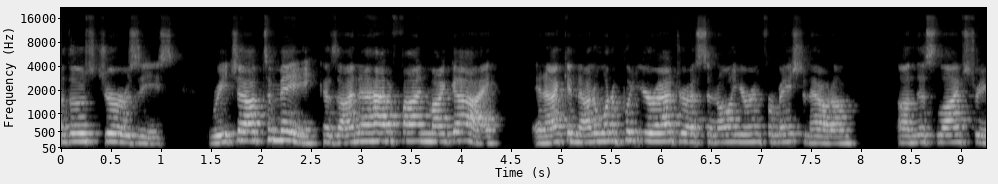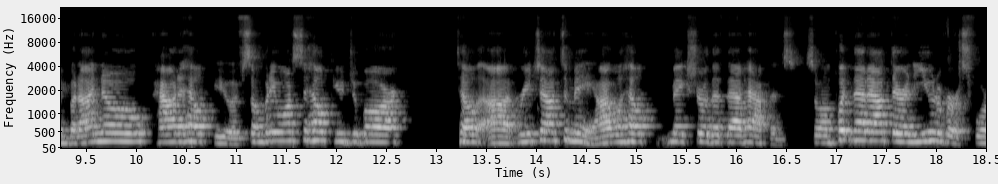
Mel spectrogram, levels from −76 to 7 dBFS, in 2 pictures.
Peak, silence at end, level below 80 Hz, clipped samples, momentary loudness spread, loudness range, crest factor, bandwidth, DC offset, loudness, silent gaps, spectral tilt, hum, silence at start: -2 dBFS; 0 s; -76 dBFS; under 0.1%; 9 LU; 3 LU; 16 dB; 17.5 kHz; under 0.1%; -19 LUFS; 1.36-1.45 s, 4.54-4.70 s, 8.01-8.34 s, 12.83-13.20 s; -4.5 dB/octave; none; 0 s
